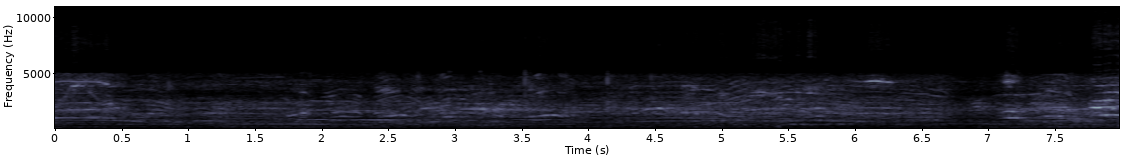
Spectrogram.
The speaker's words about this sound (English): Hear all that cheering in the background? That's actually because they're so excited to pay more taxes on a wall.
